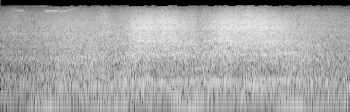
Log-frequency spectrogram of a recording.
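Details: Wood-gas-powered truck with its carburetor replaced by a plastic cover and no gasoline, started by suction: engine revs cleanly twice and settles back without stumbling or popping; runs fine on wood gas.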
